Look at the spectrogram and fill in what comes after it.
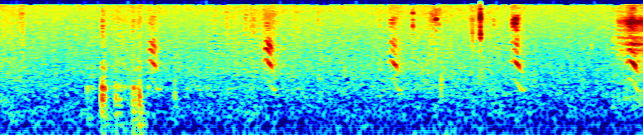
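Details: At sunset on Rietspruit Game Reserve in South Africa's Lowveld, a lone, worked-up, well-fed male cheetah on the southern fence line gives high, bird-like chirps, each dropping in pitch, repeated every second or so over a low rumble, calling for his separated brother.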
